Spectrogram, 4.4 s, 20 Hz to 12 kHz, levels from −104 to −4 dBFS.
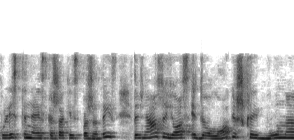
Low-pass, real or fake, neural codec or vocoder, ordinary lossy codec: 7.2 kHz; fake; codec, 16 kHz, 4 kbps, FreqCodec, larger model; AAC, 48 kbps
